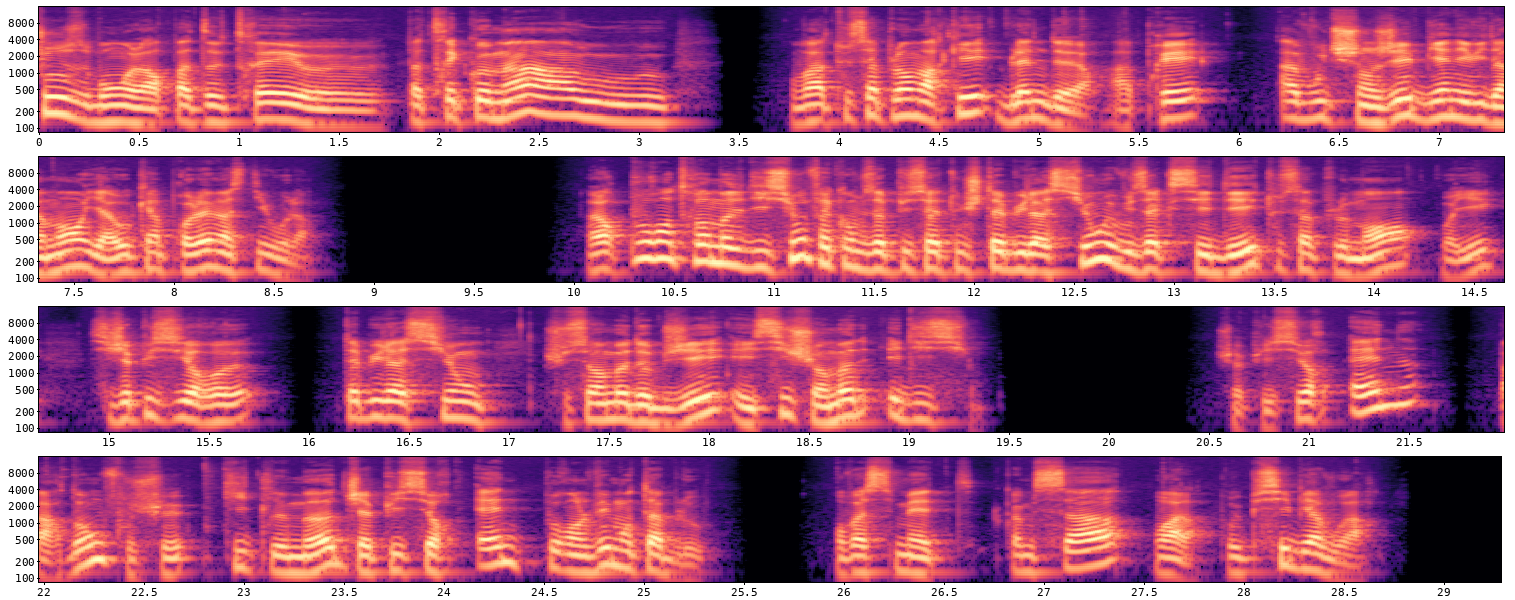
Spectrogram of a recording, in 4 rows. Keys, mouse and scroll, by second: 3.3 Tab, 4.4 BackSpace, 4.6 BackSpace, 4.8 BackSpace, 5.1 BackSpace, 6.2-7.3 typing, 9.3 Tab, 9.7-14.5 middle drag, 10.9 Tab, 11.3 Tab, 14.5 Tab, 17.7 Tab, 20.7 n, 22.0 BackSpace, 22.8 Tab, 24.1 n, 25.7-28.3 drag, 28.5-29.2 middle drag.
